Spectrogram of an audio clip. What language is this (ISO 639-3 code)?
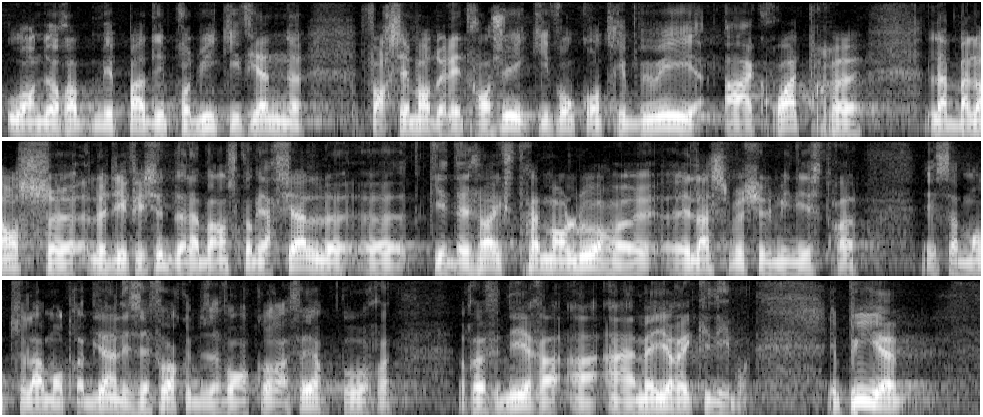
fra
